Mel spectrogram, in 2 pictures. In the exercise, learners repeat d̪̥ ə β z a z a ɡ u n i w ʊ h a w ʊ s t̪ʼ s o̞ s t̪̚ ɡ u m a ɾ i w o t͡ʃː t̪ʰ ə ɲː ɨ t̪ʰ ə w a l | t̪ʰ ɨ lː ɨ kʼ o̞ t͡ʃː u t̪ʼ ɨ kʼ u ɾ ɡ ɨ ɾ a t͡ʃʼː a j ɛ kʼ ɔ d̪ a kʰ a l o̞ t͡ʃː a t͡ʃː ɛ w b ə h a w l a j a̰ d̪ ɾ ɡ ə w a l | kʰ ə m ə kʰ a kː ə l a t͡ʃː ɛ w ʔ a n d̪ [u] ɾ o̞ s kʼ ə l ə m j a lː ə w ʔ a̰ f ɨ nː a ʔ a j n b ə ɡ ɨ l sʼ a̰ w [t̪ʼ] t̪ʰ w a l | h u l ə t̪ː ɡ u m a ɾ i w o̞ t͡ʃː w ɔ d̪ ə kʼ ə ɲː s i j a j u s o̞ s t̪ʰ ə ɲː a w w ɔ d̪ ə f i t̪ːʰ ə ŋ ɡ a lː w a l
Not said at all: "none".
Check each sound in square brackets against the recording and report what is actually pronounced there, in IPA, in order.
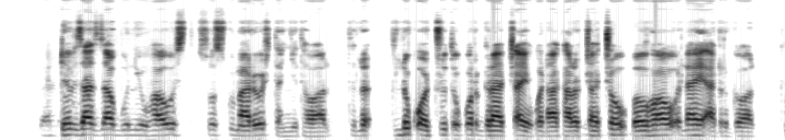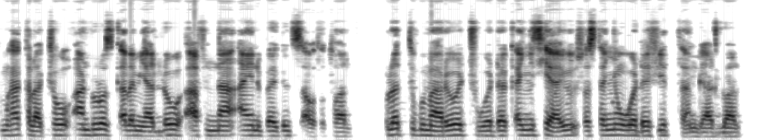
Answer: u, t̪ʼ

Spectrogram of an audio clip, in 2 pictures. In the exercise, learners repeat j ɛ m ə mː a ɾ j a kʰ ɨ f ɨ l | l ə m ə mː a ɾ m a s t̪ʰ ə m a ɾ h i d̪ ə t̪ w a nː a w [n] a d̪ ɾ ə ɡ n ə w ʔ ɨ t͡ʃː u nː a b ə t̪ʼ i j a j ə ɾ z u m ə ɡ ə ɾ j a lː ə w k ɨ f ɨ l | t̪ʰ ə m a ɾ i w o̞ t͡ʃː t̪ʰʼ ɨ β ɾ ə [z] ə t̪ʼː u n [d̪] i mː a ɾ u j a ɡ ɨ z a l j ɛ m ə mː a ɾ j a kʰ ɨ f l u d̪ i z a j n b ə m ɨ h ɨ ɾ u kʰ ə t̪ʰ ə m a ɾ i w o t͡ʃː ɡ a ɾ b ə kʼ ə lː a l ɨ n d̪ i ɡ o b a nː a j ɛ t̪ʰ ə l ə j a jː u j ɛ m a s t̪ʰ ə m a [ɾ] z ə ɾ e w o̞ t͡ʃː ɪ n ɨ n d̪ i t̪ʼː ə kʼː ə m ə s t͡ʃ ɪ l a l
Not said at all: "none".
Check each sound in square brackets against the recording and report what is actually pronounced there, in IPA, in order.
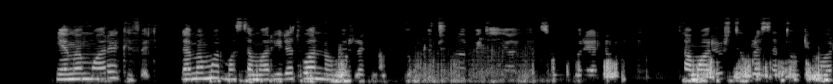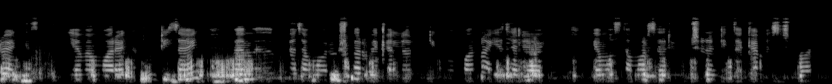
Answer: m, s, d̪, ɾ

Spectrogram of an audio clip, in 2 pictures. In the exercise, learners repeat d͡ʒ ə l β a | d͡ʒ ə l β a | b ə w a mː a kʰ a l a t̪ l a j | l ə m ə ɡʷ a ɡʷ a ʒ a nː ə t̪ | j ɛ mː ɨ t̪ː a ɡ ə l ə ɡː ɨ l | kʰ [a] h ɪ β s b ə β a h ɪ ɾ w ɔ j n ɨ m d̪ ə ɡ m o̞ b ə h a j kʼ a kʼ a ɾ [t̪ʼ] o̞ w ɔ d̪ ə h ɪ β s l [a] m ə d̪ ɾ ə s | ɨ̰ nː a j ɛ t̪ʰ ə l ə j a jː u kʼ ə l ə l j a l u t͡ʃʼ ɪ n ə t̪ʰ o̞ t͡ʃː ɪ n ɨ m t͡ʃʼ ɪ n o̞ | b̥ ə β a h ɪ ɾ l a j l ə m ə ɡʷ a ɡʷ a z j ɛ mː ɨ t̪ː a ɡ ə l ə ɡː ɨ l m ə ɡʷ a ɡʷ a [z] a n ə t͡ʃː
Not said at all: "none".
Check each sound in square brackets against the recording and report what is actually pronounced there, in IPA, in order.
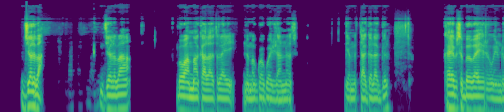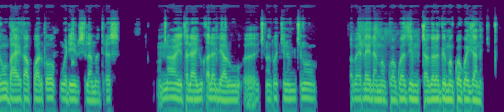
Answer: ə, t̪ʼ, ə, ʒ

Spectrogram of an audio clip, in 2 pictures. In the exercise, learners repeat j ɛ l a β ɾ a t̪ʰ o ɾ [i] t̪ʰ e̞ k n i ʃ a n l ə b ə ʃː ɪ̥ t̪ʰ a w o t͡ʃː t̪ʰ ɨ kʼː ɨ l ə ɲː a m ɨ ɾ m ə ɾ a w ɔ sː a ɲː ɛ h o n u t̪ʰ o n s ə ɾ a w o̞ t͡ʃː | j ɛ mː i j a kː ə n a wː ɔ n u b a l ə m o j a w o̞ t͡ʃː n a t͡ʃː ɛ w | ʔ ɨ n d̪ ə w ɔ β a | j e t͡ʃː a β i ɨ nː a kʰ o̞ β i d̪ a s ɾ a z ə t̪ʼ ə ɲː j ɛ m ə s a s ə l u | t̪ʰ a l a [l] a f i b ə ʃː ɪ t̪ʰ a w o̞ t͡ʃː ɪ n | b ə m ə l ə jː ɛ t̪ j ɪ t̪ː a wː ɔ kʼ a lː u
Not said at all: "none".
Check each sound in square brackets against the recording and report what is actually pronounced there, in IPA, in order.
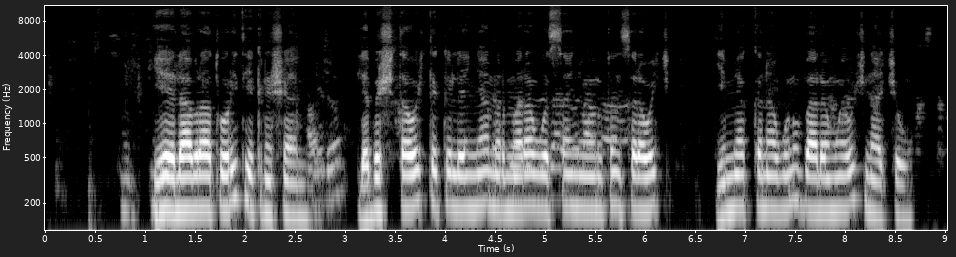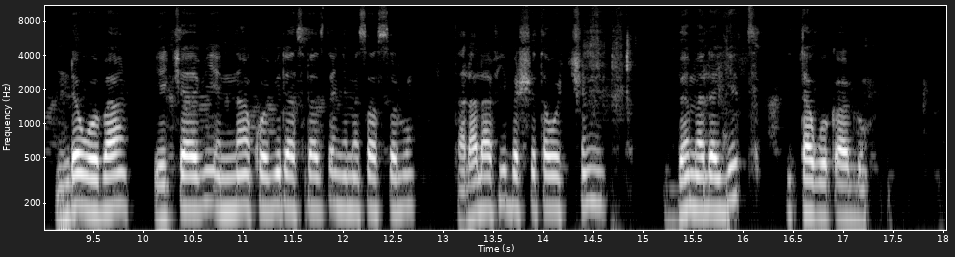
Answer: i, l

